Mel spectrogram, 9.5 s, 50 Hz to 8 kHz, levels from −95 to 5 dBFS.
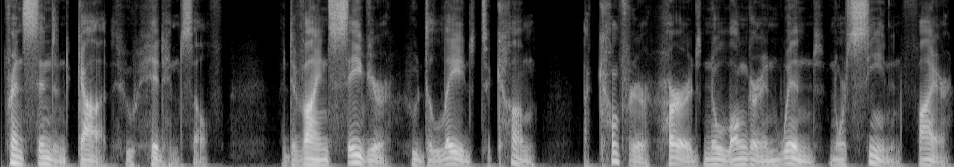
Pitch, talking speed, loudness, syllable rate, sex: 85 Hz, 150 wpm, -20 LUFS, 4.2 syllables/s, male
